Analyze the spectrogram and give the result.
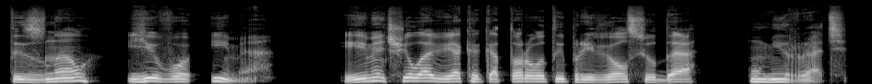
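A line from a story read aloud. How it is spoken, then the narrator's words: Rasping wheeze. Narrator (Russian): Тероу захрипел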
